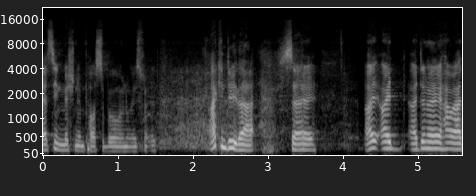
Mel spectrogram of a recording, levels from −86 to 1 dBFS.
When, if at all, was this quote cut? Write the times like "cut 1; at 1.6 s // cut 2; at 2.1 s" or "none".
none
